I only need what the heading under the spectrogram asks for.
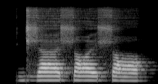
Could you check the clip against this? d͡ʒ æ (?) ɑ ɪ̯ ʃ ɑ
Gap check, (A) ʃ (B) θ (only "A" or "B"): A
